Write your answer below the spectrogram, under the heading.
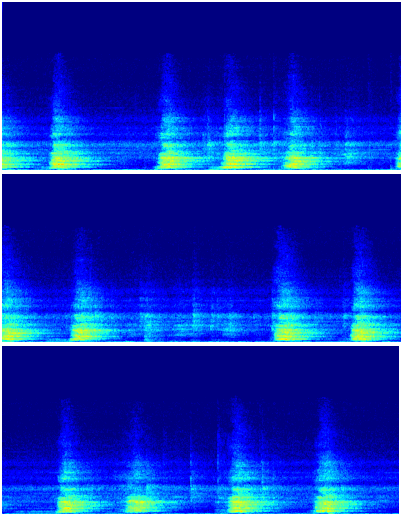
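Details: Golden Retriever SirJi battling a feisty Roomba, barking loudly and persistently: about thirteen sharp, broad barks in twelve seconds, some in quick pairs, with short pauses between bursts.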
